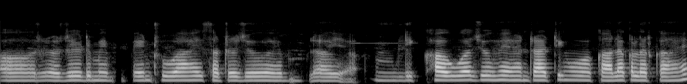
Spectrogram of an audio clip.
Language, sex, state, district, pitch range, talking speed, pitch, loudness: Hindi, female, Chhattisgarh, Bastar, 180-195 Hz, 185 wpm, 190 Hz, -20 LUFS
